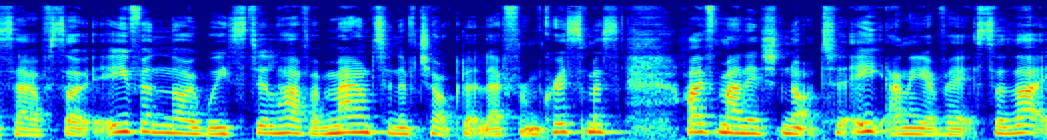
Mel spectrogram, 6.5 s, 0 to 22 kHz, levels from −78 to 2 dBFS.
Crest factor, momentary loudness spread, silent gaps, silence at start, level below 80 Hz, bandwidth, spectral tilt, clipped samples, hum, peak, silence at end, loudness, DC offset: 16 dB; 7 LU; none; 0 s; -54 dBFS; 19 kHz; -5 dB/octave; under 0.1%; none; -2 dBFS; 0 s; -18 LUFS; 0.1%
